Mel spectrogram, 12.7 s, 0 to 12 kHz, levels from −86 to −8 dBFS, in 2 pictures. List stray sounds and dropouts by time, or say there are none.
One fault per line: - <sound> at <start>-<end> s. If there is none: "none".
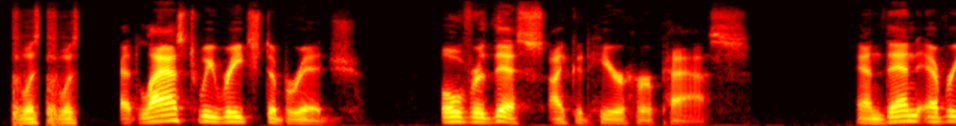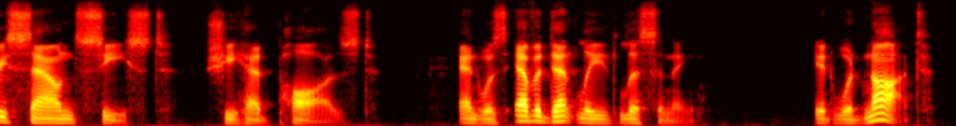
- laugh at 0.1-0.5 s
